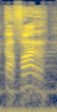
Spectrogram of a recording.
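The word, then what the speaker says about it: kafar: de una palabra hebrea esta palabra se se pronuncia cafar y su significado ya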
